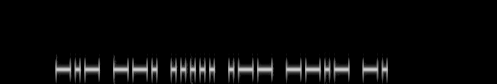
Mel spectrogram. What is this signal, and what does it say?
Morse code, heard as a keyed tone, about 25 wpm, 700 Hz. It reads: KG5WQN
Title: USA Call Signs - 6 Characters - Repeated 3x - 25wpm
